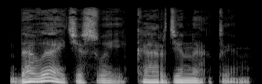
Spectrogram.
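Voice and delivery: slow drawling voice. Acted. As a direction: draw every word out slowly. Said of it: "медленный, тягучий голос".

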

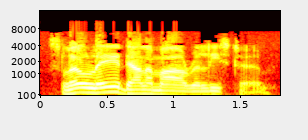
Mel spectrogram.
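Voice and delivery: plain reading voice

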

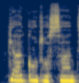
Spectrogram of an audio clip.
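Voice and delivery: high shouted odds call; bookmakers shouting. A narrator's reading. A bookmaker hollering the odds to the crowd. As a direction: call the odds out across the ring. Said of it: "hurlait-on dans le ring".

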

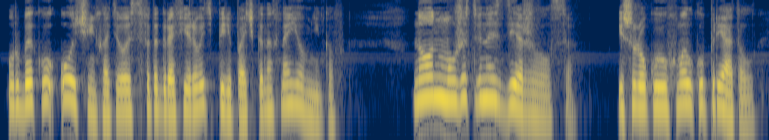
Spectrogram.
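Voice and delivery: usual speaking voice

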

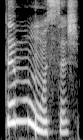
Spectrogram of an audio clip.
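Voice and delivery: very high, loud mocking echo; shrill it back to tease; mocking repeat. A narrator's reading. Sister mocking the girl, very high. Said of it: "повторила Джеральдіна".

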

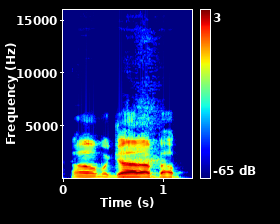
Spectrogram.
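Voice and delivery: ordinary talk

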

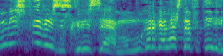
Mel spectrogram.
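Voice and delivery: high, playful squeal with a laugh; ticklish giggling. Acted. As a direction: protest coyly, giggling into the phone. Παιχνιδιάρικη διαμαρτυρία στον εραστή. (παιχνιδιάρικα, με ψιλό γελάκι)

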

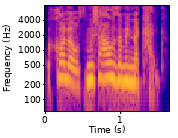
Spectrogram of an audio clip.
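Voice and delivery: high-pitched, playful mock sulk; childlike playfulness. A narrator's reading. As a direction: pout like a little girl. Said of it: "تقول بمرح طفولي". (بمرح طفولي)

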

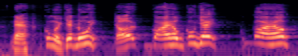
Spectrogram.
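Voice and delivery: very high, loud frantic calls; frantic shouting for help on the road; calling for help. A narrator's reading. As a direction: yell down the road for anyone. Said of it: "Vừa đi anh vừa gọi".

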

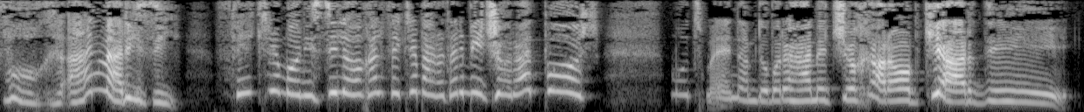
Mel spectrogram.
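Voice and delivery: high-pitched, wailing reproach; exasperated scolding. A narrator's reading. Mother blaming Alan for ruining everything, exasperated. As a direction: pile on the blame in a high voice.

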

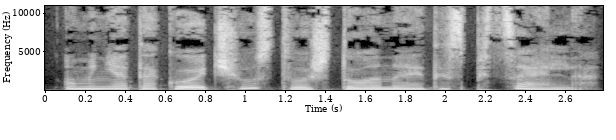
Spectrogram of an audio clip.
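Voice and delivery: ordinary delivery, nothing marked

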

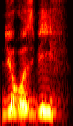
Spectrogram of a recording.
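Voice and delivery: high-pitched, gushing relish; excited raving. Acted. Girl describing roast beef course in gum, excited. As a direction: gush over every mouthful in a high voice.

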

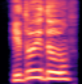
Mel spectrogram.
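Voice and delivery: put-on high-pitched girl's voice; girl behind door. Girl answering from behind the door, high call. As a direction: call back in a high girlish voice. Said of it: "раздался голос из-за двери".

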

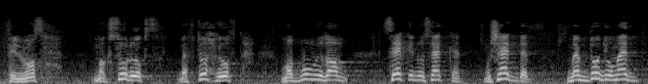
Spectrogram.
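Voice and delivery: usual speaking voice

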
